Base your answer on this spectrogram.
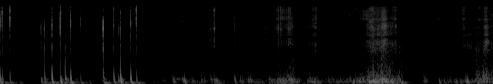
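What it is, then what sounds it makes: Ice block. Long nails tap and scratch the sides and top of a large, solid block of ice. A quick run of sharp, dry taps gives way to sustained, bright, gritty scraping with a low rumble underneath.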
